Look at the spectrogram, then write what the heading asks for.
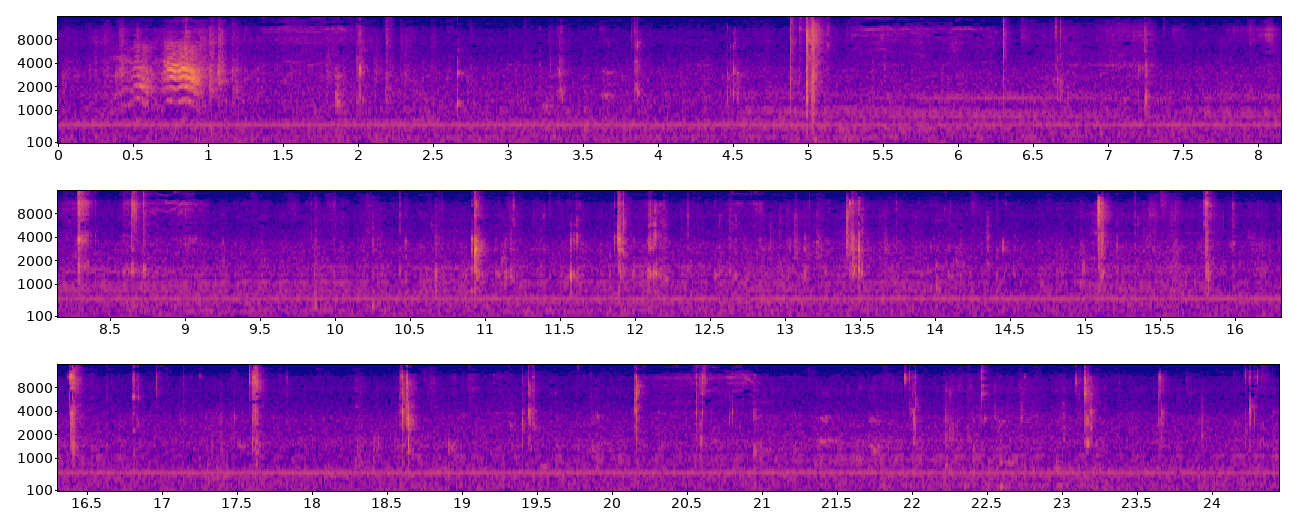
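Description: Crunchy unripe green mango being chewed, with short sharp crunches scattered through, over a steady background hum. A short, high, wavering cry about a second in is the loudest sound.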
